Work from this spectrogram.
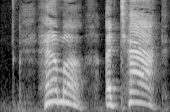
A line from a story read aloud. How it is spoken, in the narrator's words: Dharma cried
